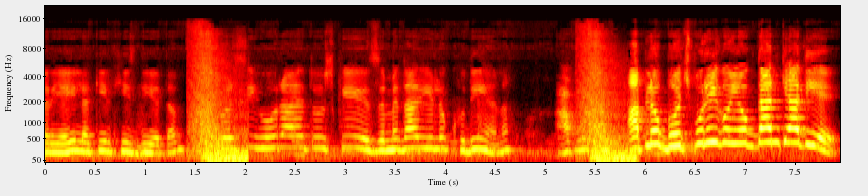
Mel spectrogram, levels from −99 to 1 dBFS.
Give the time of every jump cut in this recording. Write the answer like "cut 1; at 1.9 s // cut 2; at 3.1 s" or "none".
cut 1; at 1.7 s // cut 2; at 5.6 s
